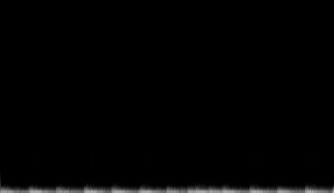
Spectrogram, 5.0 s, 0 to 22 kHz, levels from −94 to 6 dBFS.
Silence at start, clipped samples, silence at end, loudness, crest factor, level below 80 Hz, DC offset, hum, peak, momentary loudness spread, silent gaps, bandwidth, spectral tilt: 0 s; under 0.1%; 0 s; -34 LUFS; 16 dB; -40 dBFS; under 0.1%; none; -16 dBFS; 9 LU; none; 0.7 kHz; -18.5 dB/octave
